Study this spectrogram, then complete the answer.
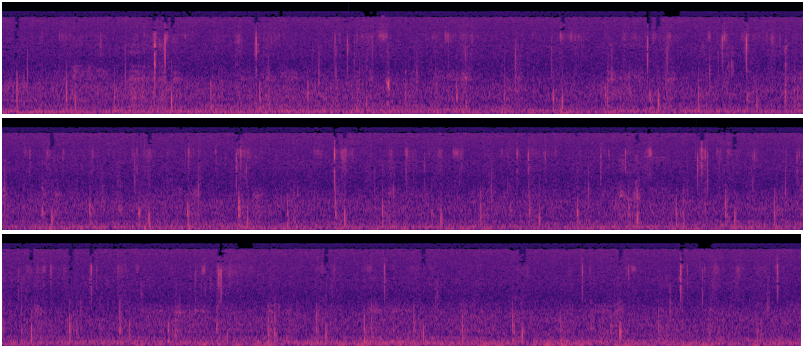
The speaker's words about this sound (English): This is my neighbor out for her walk this morning.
